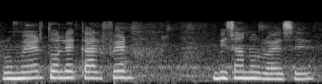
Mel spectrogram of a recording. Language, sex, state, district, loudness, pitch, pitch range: Bengali, female, Assam, Hailakandi, -13 LUFS, 290 Hz, 275-310 Hz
